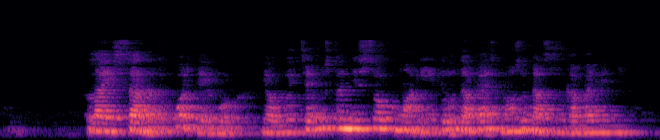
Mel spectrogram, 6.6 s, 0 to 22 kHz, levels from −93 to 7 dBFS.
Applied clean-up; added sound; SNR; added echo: none; none; none; reverberation time 0.9 s.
